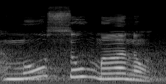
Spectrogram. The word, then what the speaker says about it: muçulmano: no car bicarbonato OK a palavra muçulmano a sílaba tônica é aqui ó o mano e não muçulmano Ok temos mais um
